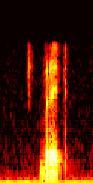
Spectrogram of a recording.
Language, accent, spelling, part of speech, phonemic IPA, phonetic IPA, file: Armenian, Eastern Armenian, բրետ, noun, /bəˈɾet/, [bəɾét], Hy-բրետ.ogg
- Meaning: bumblebee, Bombus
